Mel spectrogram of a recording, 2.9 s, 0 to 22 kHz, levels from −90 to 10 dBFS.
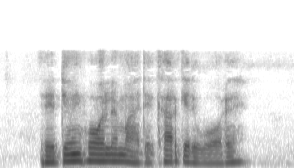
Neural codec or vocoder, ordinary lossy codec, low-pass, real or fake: codec, 16 kHz, 1.1 kbps, Voila-Tokenizer; MP3, 48 kbps; 7.2 kHz; fake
